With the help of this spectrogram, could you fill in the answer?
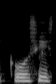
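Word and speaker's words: Nkosi: यहाँ तक जो नहीं, हाँ कोसी, इसमें एन साइलेंट है, कोसी सेक्लेल आई अफ्रीका,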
